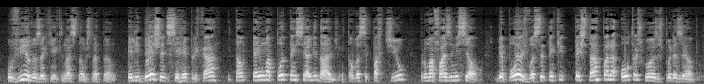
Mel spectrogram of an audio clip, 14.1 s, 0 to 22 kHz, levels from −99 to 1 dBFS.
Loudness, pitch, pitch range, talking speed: -13 LUFS, 190 Hz, 165-225 Hz, 140 wpm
